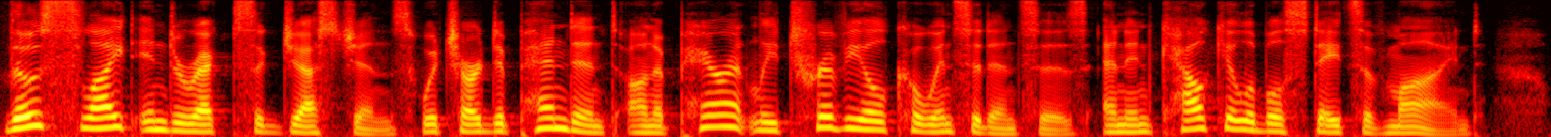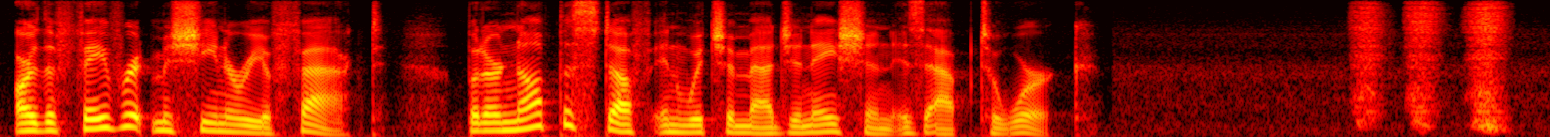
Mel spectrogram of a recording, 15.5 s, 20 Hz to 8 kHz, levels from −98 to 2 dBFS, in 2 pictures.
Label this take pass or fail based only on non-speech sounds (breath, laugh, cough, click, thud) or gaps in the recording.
fail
